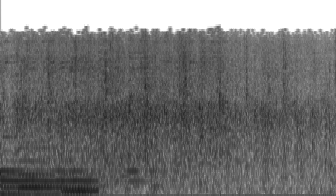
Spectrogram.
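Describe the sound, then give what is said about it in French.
Audience applause at a religious service, loud and steady, a dense continuous clatter of clapping hands that holds its level for the whole stretch, with a brief tonal sound fading out at the start. “Allez-y, pourquoi pas l'acclamer.”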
